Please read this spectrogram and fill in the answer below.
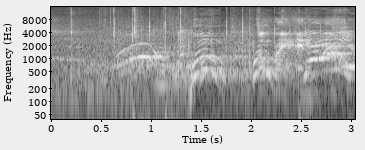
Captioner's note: cast cheers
